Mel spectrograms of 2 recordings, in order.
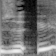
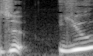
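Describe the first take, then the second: First: "The U" with U as the French vowel u; French-style "U" in "The U", lips rounded on an ee sound; alternative pronunciation. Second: "The U" with U as an English-style "oo"; U in "The U" said the English way, not as French u; alternative pronunciation. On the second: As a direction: say "The U" with U rhyming with "you". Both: Shown as a demonstration. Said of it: "je sais pas comment on prononce".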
